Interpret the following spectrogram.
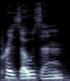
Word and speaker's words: prazosin: It's called prazosin.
